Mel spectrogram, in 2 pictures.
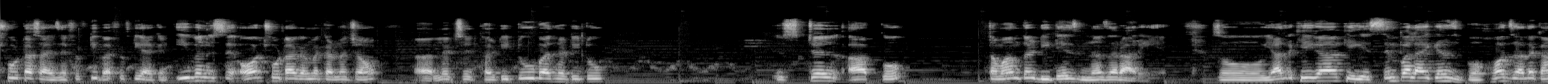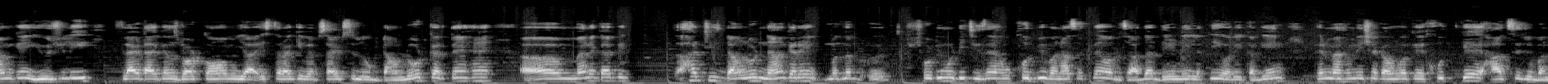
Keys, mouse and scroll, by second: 1.9-3.5 drag, 2.2 alt+shift+h, 4.6-5.0 typing, 6.9 click.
